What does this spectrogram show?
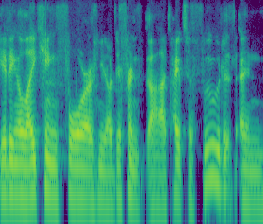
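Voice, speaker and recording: A man with an American accent talks, his pitch varying in an ordinary way. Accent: slight, fading Minnesotan. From Minnesota, US. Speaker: geographer, academic. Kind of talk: podcast interview.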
